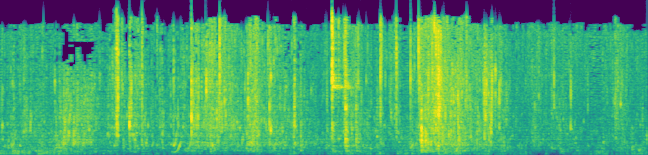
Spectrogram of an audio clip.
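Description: Seawater lapping and splashing against the side of a boat, uneven and choppy, with a louder rush of water about four seconds in.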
